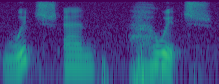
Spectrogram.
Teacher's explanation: and which so for most speakers of English these are homophones for Scottish and Irish speakers they say which and which so there's a h element in the second word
